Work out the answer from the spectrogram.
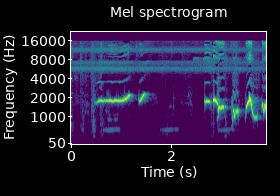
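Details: White-rumped shama (Copsychus malabaricus) of Borneo sings clear whistles near one pitch, a long sustained note rising at the end, then quick varied slurred phrases, over a faint steady high hiss.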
